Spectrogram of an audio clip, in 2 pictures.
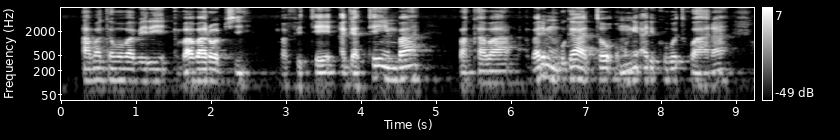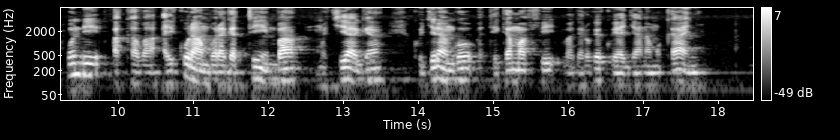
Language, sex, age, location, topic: Kinyarwanda, female, 25-35, Nyagatare, agriculture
